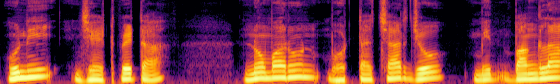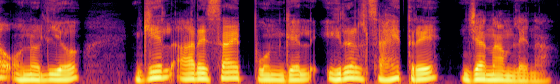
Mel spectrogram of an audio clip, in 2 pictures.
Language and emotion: Santali, neutral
